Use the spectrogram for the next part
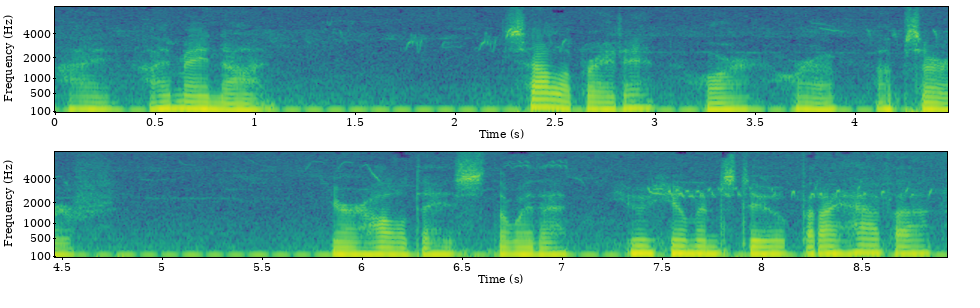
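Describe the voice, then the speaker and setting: Gentle alien feline woman as acted by an ASMR performer: soft, very slow, hesitant, curious; ambient noise behind. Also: mid-range voice, little pitch movement, close to an everyday voice. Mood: curious, warm. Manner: hesitant, thoughtful, slow pauses between phrases. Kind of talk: ASMR roleplay.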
